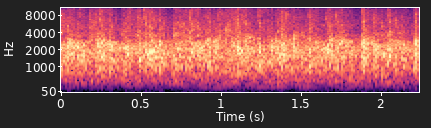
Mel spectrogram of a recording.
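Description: Audience applause at a live show fills the moment, a dense, loud wash of clapping that stays steady throughout with no talking over it.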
